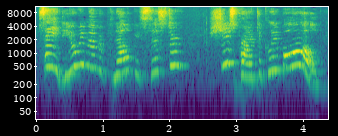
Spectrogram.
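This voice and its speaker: An older woman playing a chatty, cheeky young gossip, landing each joke slowly, in an amateur radio drama reading. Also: very high voice, very animated, fairly bright tone, exaggerated voice. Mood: gossipy. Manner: slow, punchline delivery. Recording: echoey room, far from mic, faint noise.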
